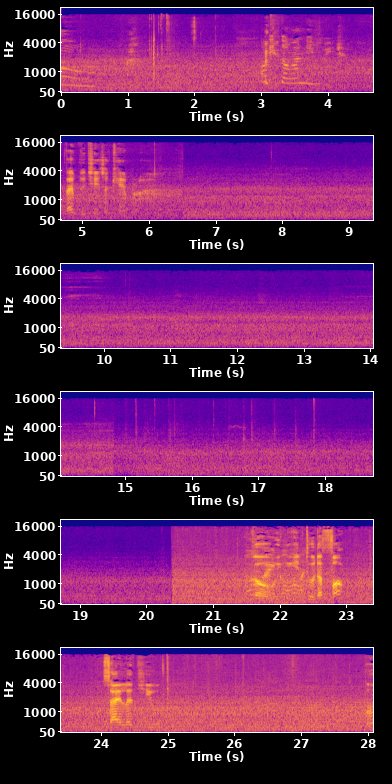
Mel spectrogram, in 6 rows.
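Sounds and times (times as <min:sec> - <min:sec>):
car road and engine rumble: 0:00.0 - 0:28.0.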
